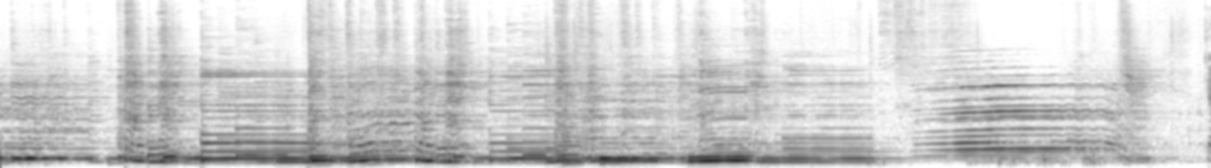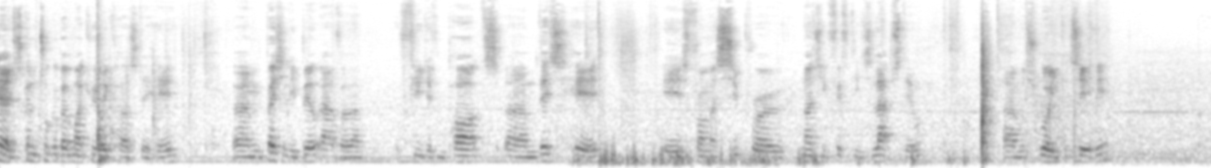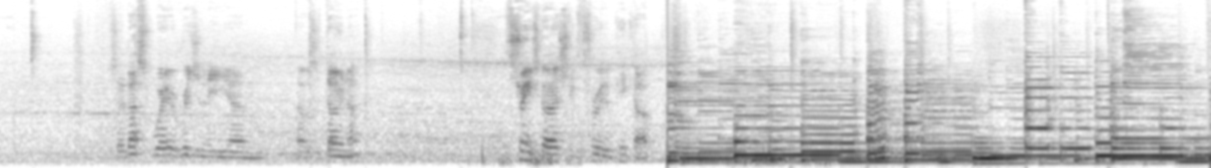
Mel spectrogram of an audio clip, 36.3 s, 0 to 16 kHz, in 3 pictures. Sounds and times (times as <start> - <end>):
Speech: 12.0 - 21.4, 22.1 - 23.3, 25.3 - 27.9, 29.3 - 30.8.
